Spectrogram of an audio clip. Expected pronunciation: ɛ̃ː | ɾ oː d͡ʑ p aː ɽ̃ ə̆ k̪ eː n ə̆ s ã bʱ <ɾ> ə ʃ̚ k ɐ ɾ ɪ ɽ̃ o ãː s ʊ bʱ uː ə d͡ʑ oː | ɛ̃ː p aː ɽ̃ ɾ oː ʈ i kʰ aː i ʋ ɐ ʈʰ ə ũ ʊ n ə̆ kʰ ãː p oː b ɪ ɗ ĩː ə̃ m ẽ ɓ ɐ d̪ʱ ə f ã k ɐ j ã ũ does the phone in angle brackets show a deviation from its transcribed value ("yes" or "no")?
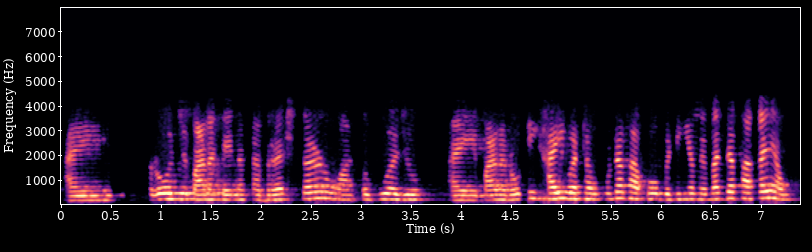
no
